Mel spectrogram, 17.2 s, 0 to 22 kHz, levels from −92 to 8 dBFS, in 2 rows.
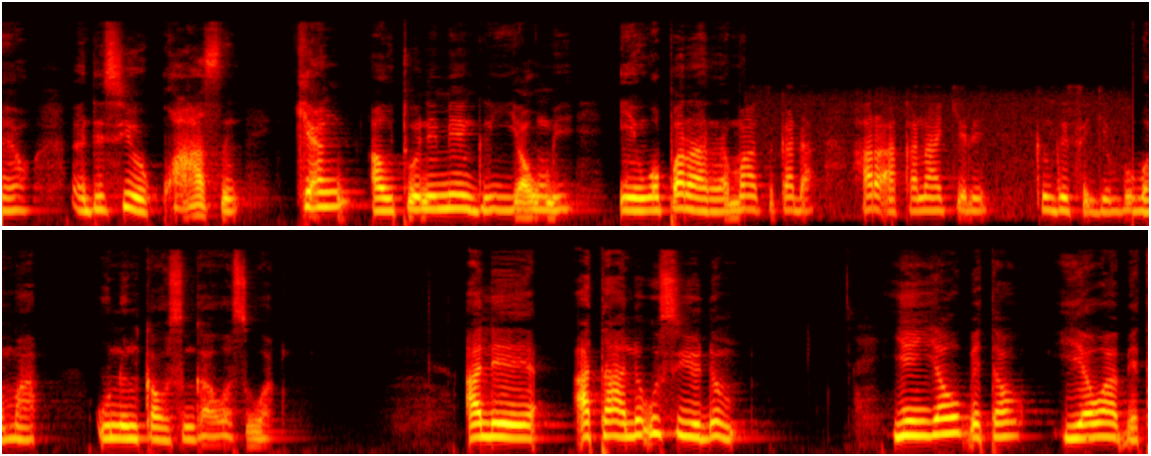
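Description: Speech, with one fault. From 5.57 to 8.48 s the sound turns dull, nothing above 5.4 kHz, about 5 dB quieter, with new background noise. Likely an input switched to a poorer device.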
